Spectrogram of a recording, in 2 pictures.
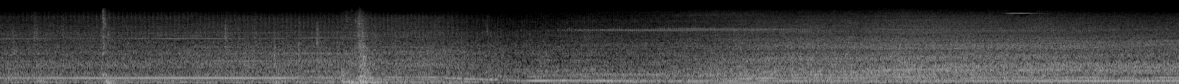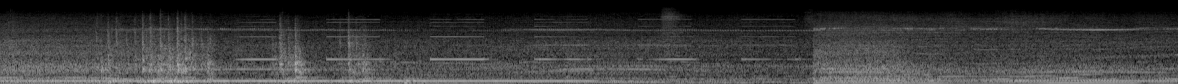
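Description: A heavy waste-collection vehicle's engine runs steadily, its pitch shifting as it works, with a sharp knock early on. Past the middle a reversing beeper sounds a regular series of short beeps, about three every two seconds, for roughly five seconds.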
